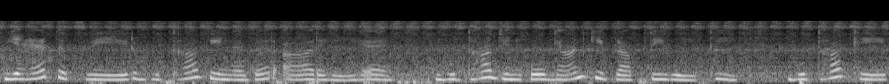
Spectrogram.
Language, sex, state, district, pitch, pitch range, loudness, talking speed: Hindi, female, Haryana, Charkhi Dadri, 235 Hz, 220-255 Hz, -17 LUFS, 120 wpm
